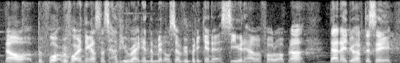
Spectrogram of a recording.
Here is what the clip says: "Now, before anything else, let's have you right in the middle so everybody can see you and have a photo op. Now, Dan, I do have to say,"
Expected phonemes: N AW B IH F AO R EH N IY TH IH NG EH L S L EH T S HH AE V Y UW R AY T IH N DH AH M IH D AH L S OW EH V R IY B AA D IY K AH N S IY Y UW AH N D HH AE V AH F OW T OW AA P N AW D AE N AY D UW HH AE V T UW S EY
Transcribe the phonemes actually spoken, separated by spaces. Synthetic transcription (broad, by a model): N AW B IH F AO R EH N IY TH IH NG EH L S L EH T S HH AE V Y UW R AY T IH N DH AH M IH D L S OW EH V R IY B AA D IY K AH N S IY Y UW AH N HH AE V AH F OW T OW AA P N AW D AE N AY D UW HH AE F T UW S EY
